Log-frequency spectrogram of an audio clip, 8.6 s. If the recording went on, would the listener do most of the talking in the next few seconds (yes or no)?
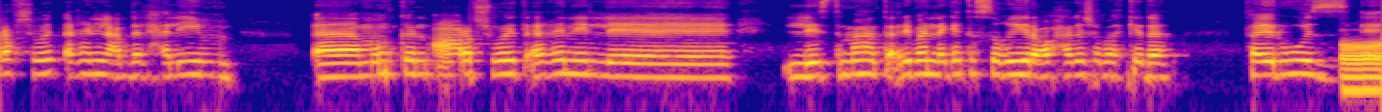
yes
